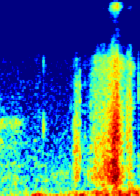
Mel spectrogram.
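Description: Rustling and scraping noise over a low rumble, building in the second half into a short zip-like rasp.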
